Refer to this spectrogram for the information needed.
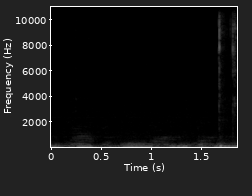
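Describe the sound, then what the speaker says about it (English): Small scissors snip fly tying thread at a fly tying vise, a single faint, sharp click near the end over a quiet low hum. "You can snip that."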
